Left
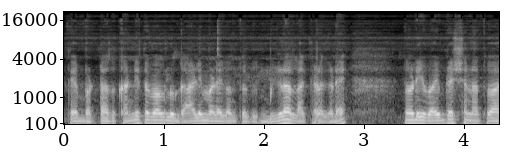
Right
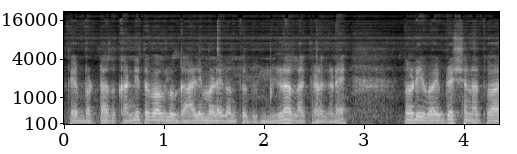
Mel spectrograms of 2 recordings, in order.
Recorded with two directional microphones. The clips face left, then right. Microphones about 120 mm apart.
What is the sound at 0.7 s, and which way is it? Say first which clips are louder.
Speech: left 5 dB; 10° left (ahead or behind).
